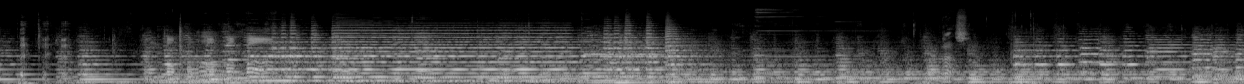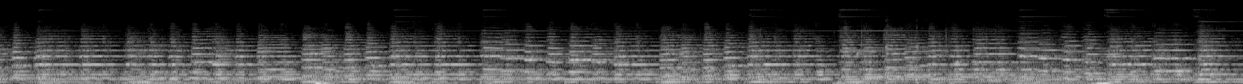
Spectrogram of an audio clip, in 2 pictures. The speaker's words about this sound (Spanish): han arreglado este divertido popurrí o medley navideño con Mozart y su famosa sinfonía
